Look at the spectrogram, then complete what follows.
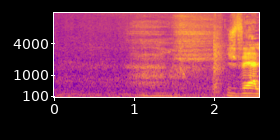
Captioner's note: sigh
